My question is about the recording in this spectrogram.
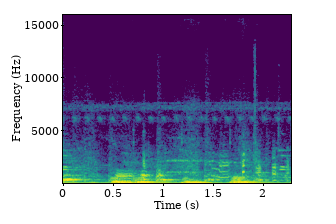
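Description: Chickens clucking over background music with a steady, repeating bass line.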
